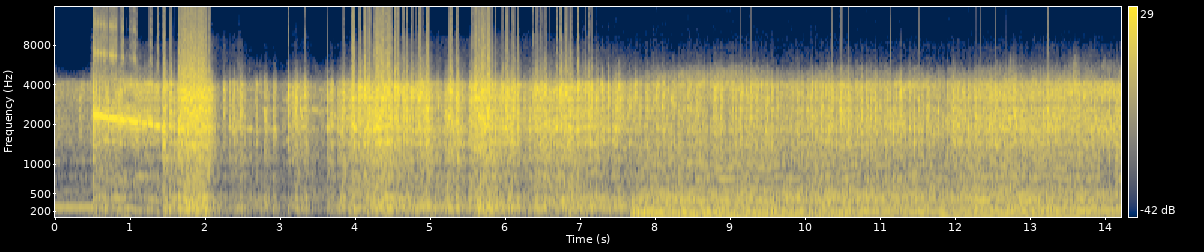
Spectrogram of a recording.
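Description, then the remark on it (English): An airplane engine is warmed up at an airport before a night takeoff. It sputters and roars to life with a few clanking bursts, then settles into a loud, steady droning hum, with no one speaking. “I didn't waste much time warming up the engine.”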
